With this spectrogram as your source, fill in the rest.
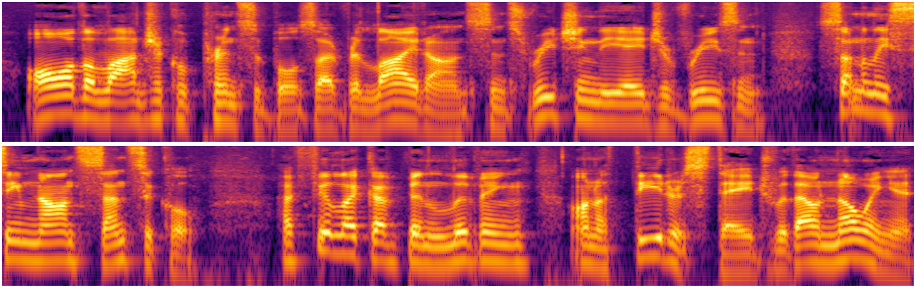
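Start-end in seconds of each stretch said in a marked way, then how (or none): none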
